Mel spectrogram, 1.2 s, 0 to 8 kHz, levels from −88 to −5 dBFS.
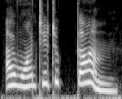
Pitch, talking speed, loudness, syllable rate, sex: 270 Hz, 195 wpm, -14 LUFS, 5.2 syllables/s, female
